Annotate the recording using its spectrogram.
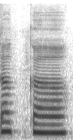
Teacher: وقف میں ایک زبر اسکپ ہو جاتا ہے، ہٹ جاتا ہے، اور ایک زبر رہ جاتا ہے جو کہ الف مدہ بن جاتا ہے۔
